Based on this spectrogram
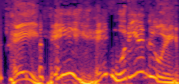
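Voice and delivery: excited greeting. Real, not acted. Greeting a guest in mock surprise.

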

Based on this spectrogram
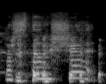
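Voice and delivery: high mock dismissal; hammed-up flat rejection; dismissive reply. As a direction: scoff it off high. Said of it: "you'd be like".

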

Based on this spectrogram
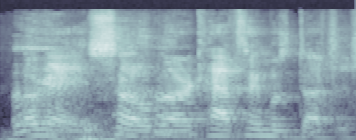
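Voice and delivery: normal talking voice

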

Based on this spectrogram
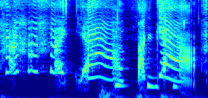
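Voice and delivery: high, hammed-up fake laugh then a cheer; mock excited cheer. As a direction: play it like a giddy teen, way up high. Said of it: "And I was like".

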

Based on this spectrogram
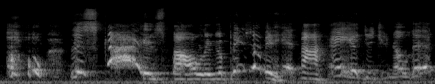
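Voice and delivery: high, loud, wailing panic; hammed-up storybook alarm, stretched at first; alarmed hen. Henny Penny warns the goose, wailing in alarm.

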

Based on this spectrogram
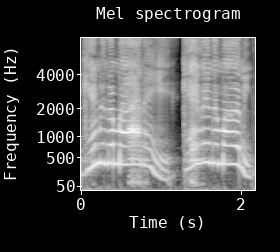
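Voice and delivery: high, loud mock yell; imitating a yell. [name] yelling at [name] for money, mock shout. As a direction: bark it like a demanding nag. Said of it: "you're gonna yell at this man".

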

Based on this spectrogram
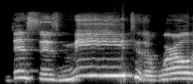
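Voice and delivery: slow, high, loud proud proclamation; retold excited declaration, stretched out. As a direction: announce yourself grandly, mock-triumphant. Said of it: "I get all excited".

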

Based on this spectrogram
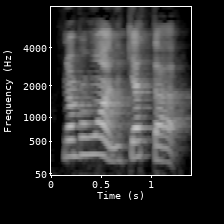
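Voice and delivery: loud call across the house. A narrator's reading. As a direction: call out to someone in another room. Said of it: "Pike called".

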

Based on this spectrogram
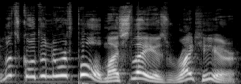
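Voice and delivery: high, loud hammed-up exclamation; mock jolly announcement. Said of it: "he's like, he's like".

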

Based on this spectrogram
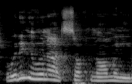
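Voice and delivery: ordinary talk, nothing marked

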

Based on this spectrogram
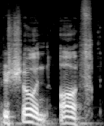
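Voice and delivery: laughing it off; chuckle, then answer lightly; amused laugh. A narrator's reading. Soldier laughs off the farmer's taunt.

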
